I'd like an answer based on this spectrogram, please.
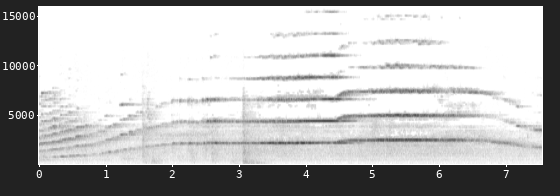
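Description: Solo violin playing one long upward glissando that slides from a middle note into a high held tone. The tone steps up slightly about halfway through and slides down again near the end.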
